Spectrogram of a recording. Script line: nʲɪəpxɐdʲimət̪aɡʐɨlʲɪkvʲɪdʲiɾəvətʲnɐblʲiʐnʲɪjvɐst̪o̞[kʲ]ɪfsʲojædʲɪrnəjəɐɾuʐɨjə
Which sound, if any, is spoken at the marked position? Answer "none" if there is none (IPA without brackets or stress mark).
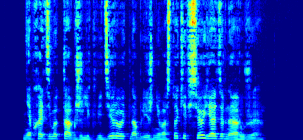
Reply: kʲ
